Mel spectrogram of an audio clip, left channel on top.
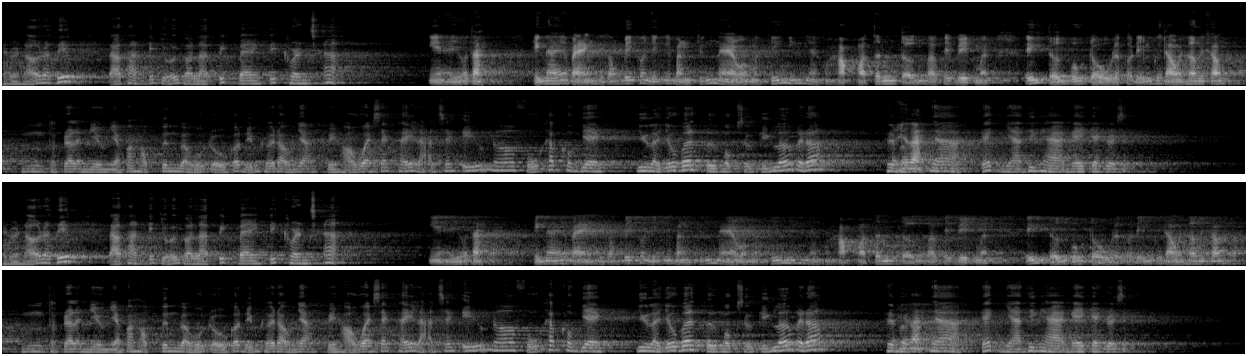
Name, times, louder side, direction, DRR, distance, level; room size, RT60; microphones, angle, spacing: voice 1, 0.0-3.4 12.6-20.7 21.3-23.7, right 1 dB, 10° right, 7 dB, 0.6 m, -32 dB
voice 2, 4.3-4.9 5.3-12.3 21.3-21.7, left 3 dB, 85° left, 8 dB, 0.8 m, -30 dB
13.0 x 9.8 x 7.7 m, 2.5 s
head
